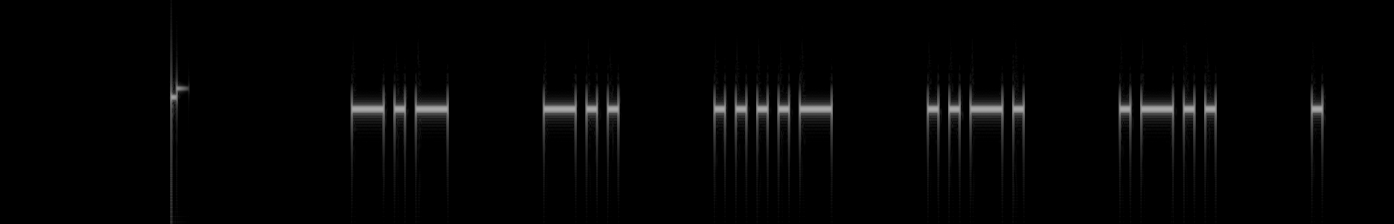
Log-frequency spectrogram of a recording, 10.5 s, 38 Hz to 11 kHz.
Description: Morse code, heard as a keyed tone, about 16 wpm, spaced as for 9 wpm, 700 Hz. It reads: KD4FLE
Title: USA Call Signs - 6 Characters - 3x Character Spacing - 15wpm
